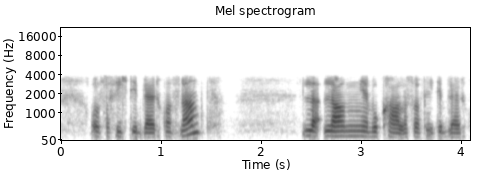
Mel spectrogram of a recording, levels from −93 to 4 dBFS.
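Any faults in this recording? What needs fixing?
iLBC codec coding runs through the whole clip: the speech is confined to roughly 300 Hz to 3.5 kHz, and each 30 ms frame's excitation is coded independently, giving a plainly audible rough, synthetic edge that fits iLBC's 13.33 kbps mode.

Lost iLBC frames appear at 0.41 to 0.49 s and 3.65 to 3.70 s. Each gap is filled by the decoder repeating the last pitch cycle blended with noise, heard as a brief buzzy, held vowel. The 30 ms length points to one lost frame each time, and the speech recovers immediately afterward.

To prevent this, use a wideband codec instead of iLBC, and reduce packet loss with forward error correction or redundant packets on the network path.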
